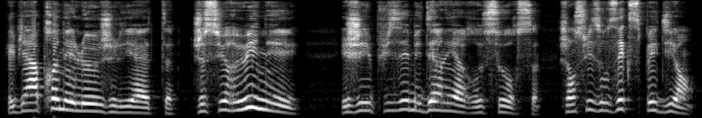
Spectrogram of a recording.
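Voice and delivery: loud, high outburst; losing patience. A narrator's reading. Exasperated lover confesses his ruin to Juliette, outburst. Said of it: "La patience échappa à Noël".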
